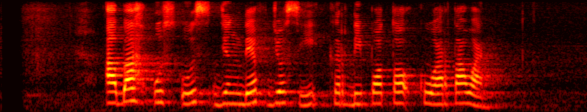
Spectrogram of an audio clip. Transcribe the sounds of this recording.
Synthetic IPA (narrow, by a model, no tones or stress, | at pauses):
ʔabahususd͡ʒɨŋdɛfd͡ʒosikɨrdipɔt̪ɔkuwart̪awan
